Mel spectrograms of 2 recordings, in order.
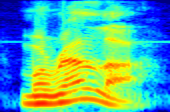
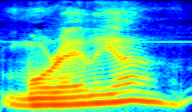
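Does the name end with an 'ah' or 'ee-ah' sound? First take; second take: ah; ee-ah. First: The name ends with a plain ah sound. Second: The name ends with an ee-ah sound. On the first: The speaker calls it right. "I pronounced it totally wrong when I first did it" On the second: The speaker calls it wrong. "how do I say this? Is it Morelia?"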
